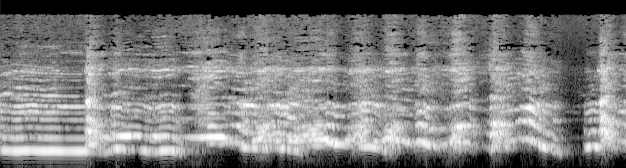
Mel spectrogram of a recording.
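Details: English Mastiffs singing along to a siren, with a second dog joining in: a steady held howl opening, then wavering, bending overlapping howls and yelping cries rising and falling in quick succession.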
